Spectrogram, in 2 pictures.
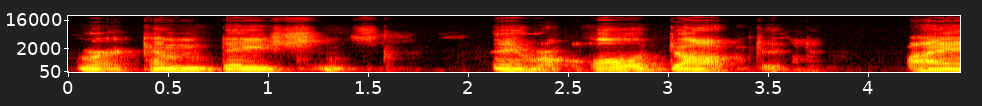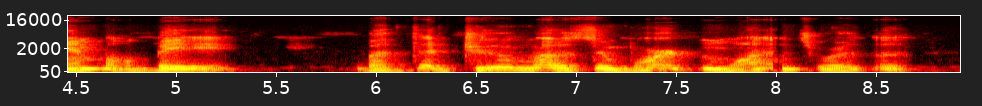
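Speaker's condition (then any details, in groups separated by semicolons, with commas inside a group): Neurological disease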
